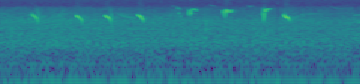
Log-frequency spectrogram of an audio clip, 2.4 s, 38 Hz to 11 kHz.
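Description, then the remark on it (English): A juvenile bird, bird 4-3, not a red male, responding to a decoy, gives a quick series of about eight short, high-pitched chirping calls in an uneven rhythm, heard over a steady background hiss with no talking. “It's recording the same bird. It's not a red male.”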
